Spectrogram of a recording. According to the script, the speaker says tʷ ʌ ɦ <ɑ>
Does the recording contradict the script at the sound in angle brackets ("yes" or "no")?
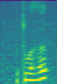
yes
